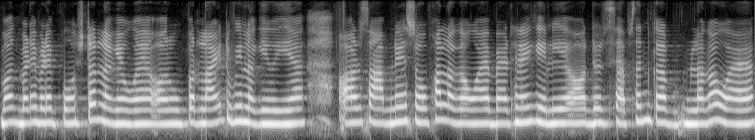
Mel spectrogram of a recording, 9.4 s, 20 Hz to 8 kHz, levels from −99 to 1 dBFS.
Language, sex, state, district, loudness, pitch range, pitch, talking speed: Hindi, female, Punjab, Pathankot, -12 LUFS, 270-290 Hz, 280 Hz, 170 wpm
